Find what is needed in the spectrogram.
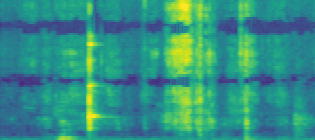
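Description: Small handling noises from pH test strips, their plastic box and a glass bowl: two sharp clicks and a short scraping rustle between them.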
